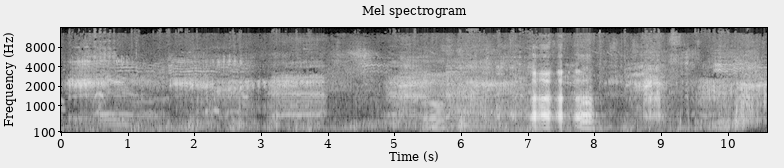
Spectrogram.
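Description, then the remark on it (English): A flock of sheep bleats continuously, many wavering cries overlapping into a dense chorus, with a few louder bleats standing out near the end. “Also known as the child whisperer, that can stop a screaming toddler at 2 paces, stops a herd of sheep.”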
